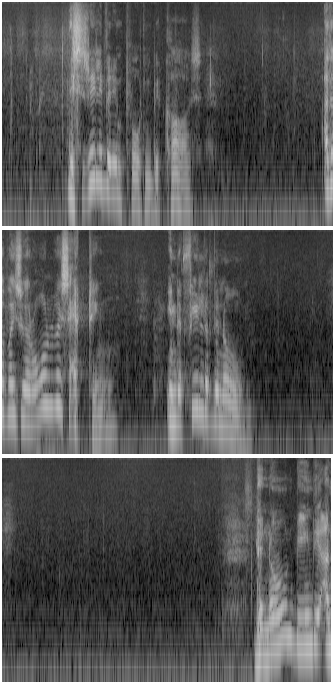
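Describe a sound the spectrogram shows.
An elderly man speaks slowly and thoughtfully into a microphone, pausing between phrases.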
